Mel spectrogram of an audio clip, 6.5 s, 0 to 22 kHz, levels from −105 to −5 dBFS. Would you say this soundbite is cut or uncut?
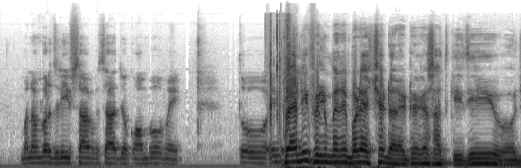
cut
